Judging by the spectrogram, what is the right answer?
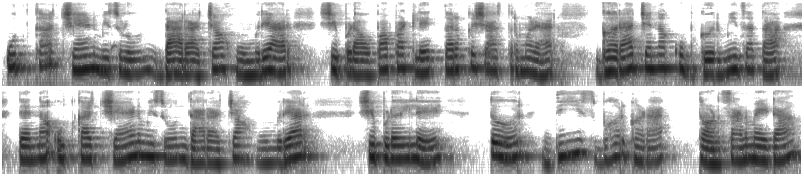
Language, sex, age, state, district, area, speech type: Goan Konkani, female, 30-45, Goa, Canacona, rural, spontaneous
